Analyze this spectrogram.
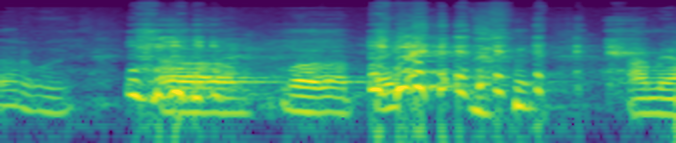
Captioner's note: Mireille laughing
